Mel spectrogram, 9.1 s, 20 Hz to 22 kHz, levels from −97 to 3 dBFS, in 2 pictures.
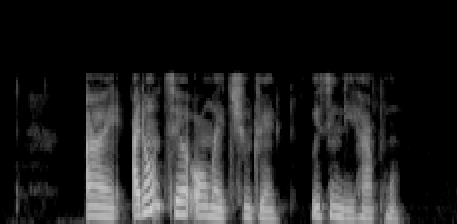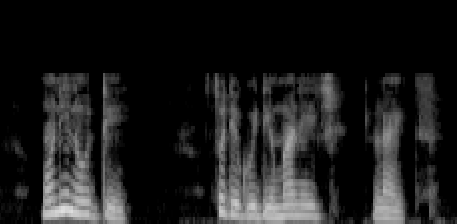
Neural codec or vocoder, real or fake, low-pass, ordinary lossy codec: none; real; 5.4 kHz; none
